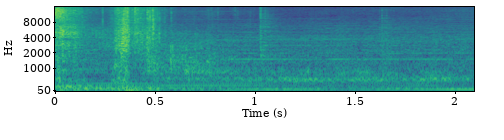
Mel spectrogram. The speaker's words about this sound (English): who fired his pistol. The shot caught her in the forehead.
